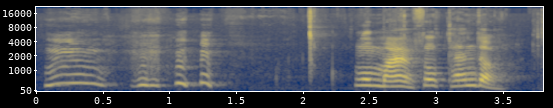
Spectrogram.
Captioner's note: chuckling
